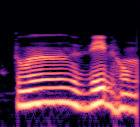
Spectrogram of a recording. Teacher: रा साकिन है और उससे पहले ज़ेर है इसलिए रा को बारीक पढ़ना है · तुन्ज़िरहुम के नून पर भी गुन्ना होगा और इसमें रा बारीक पड़ी जाएगी।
